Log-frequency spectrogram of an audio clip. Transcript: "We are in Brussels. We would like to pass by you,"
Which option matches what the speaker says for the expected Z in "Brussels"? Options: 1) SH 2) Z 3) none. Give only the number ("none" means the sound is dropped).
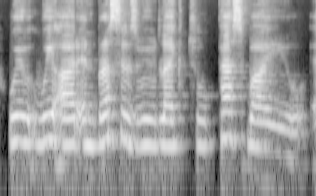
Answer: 2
